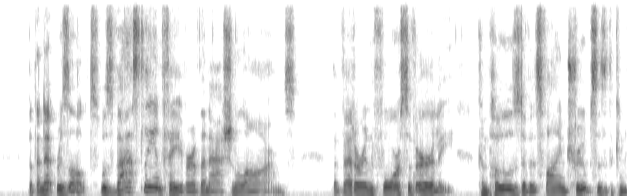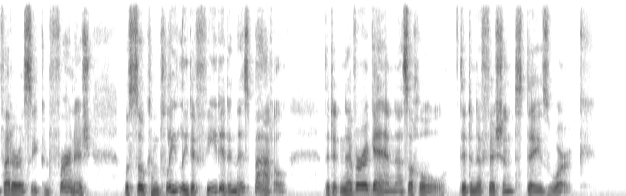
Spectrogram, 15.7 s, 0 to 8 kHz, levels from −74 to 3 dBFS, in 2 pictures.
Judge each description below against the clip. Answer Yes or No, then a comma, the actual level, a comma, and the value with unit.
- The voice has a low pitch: Yes, low, 125 Hz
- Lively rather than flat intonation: No, average, 3.1 semitones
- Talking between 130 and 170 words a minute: No, average, 180 wpm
